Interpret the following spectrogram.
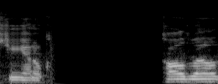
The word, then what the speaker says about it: Giano Caldwell: My name is Giano Caldwell. That is spelled G I A N O.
